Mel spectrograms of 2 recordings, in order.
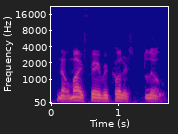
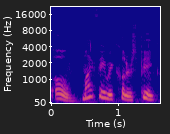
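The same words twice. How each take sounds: First: Lightly voiced stubborn counterpart; mock rival partisan. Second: High, sing-song mock voice of one side; mock partisan. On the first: Mocking the other political side, lightly put-on. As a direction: answer back with a mild huff. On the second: Mocking one political side with a high, airy voice. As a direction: toss off a silly preference. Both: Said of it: "is like saying".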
